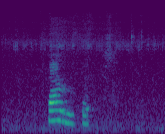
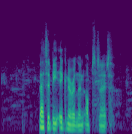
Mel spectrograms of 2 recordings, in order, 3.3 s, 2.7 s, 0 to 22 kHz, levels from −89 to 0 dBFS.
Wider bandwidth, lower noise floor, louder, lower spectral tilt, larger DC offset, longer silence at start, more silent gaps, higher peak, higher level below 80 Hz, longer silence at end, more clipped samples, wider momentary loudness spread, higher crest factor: first, 16.5 kHz vs 10 kHz; about the same, -66 dBFS vs -63 dBFS; second, -39 LUFS vs -29 LUFS; second, -3.5 dB/octave vs -6.5 dB/octave; neither; first, 0.95 s vs 0.8 s; neither; second, -22 dBFS vs -8 dBFS; second, -82 dBFS vs -64 dBFS; first, 0.65 s vs 0.4 s; neither; first, 28 LU vs 9 LU; about the same, 20 dB vs 22 dB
